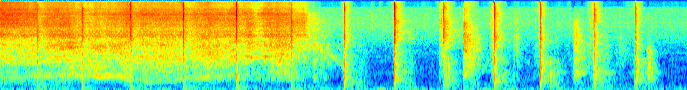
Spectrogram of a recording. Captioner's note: saw buzzing; hammer banging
